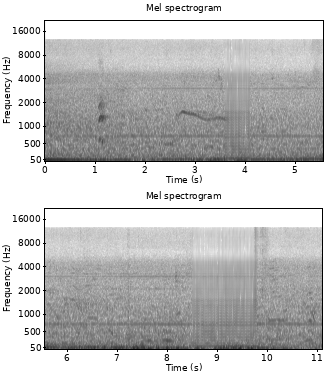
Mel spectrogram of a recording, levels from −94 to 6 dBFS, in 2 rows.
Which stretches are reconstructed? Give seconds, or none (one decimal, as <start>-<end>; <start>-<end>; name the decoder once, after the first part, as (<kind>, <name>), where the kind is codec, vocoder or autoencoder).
3.6-4.1 (vocoder, BigVGAN v2); 8.5-9.8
